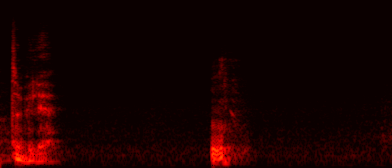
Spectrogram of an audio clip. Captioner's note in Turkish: Gülüyor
